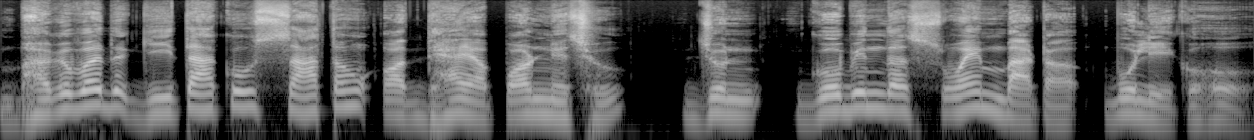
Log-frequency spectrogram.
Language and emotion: Nepali, neutral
